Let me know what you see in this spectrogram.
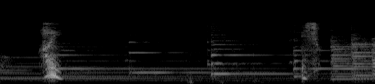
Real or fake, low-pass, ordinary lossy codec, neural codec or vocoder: fake; 7.2 kHz; Opus, 24 kbps; autoencoder, 48 kHz, 128 numbers a frame, DAC-VAE, trained on Japanese speech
